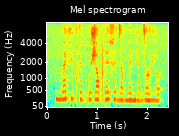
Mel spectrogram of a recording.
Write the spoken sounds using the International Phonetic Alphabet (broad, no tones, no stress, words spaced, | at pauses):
mbɛfʲupʰe pʼuʒɐ pʼexedɜ bebʲa nzɤvʲɤ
